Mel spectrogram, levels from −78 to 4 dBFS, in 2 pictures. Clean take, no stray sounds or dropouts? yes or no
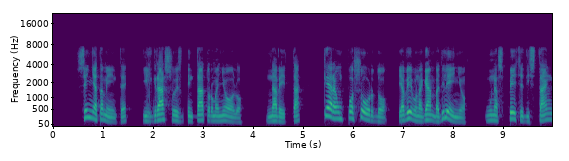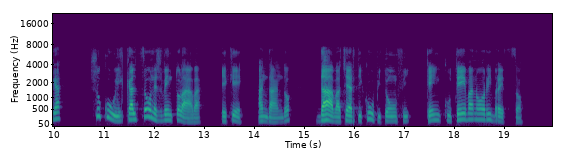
no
